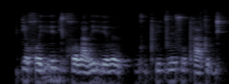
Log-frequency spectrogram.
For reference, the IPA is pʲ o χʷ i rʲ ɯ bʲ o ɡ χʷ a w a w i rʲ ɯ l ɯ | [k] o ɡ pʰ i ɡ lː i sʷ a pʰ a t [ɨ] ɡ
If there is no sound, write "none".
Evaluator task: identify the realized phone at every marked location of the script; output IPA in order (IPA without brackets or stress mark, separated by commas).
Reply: ɡ, i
